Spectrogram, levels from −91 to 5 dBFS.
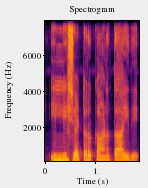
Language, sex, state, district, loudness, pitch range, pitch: Kannada, female, Karnataka, Bidar, -15 LUFS, 195-230 Hz, 205 Hz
